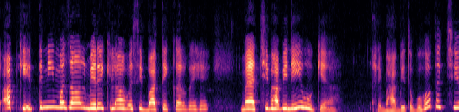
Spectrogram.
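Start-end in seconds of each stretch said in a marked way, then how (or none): 0.1-5.1 pitched-up, louder indignant scold. Acted. Bhabhi scolding devar for badmouthing her, high indignant scold. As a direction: scold him, voice climbing high.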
